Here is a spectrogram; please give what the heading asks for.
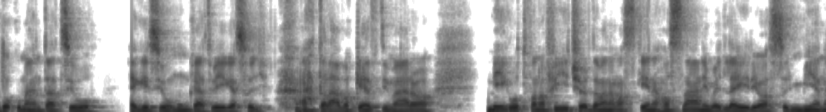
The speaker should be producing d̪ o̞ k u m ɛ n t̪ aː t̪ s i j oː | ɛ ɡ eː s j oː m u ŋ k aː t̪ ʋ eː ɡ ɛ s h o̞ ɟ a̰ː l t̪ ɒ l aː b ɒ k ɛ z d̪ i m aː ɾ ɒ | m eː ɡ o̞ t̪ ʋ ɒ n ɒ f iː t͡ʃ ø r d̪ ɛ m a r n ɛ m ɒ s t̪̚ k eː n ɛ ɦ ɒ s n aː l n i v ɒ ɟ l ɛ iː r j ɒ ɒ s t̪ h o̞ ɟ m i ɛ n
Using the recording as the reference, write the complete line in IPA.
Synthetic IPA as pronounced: d̪ o̞ k u m ɛ n t̪ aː t̪ s i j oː | ɛ ɡ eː s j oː m u ŋ k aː t̪ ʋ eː ɡ ɛ s h o̞ ɟ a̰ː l t̪ ɒ l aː b ɒ k ɛ z d̪ i m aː ɾ ɒ | m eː ɡ o̞ t̪ ʋ ɒ n ɒ f iː t͡ʃ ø r d̪ ɛ m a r n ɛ m ɒ s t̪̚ k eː n ɛ ɦ ɒ s n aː l n i v ɒ ɟ l ɛ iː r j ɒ ɒ s t̪ h o̞ ɟ m i ɛ n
